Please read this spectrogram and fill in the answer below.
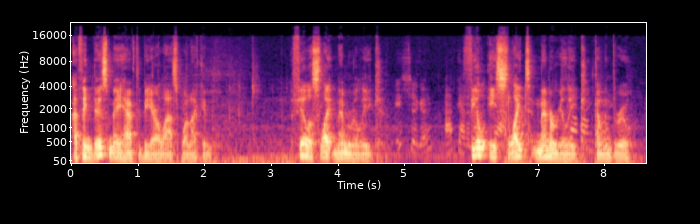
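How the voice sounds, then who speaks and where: Mumbling at a moderate pace, a man shows ordinary pitch variation and takes long, frequent pauses. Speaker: gaming streamer. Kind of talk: live gameplay stream. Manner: halting.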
